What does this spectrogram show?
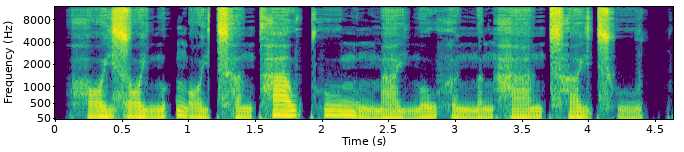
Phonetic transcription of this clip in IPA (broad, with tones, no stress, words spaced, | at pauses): hɔː˨jsɔː˨jn̪ʊ˨˥k̚ ŋɔː˨˩jt͡sʰɐ˨nt̪ʰaː˥w t̪ʰuː˥mʊ˨˩ŋmaː˨˩j n̪o˨˧whɵ˨˩n n̪ɐ˨ŋhaː˨˧n t͡sʰɐ˧jt͡sʰuː˨˥t̚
